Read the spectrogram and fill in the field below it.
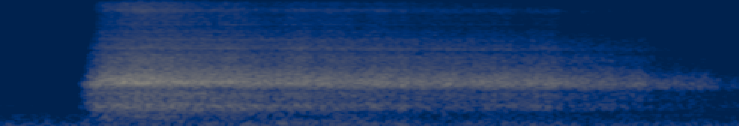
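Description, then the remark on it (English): A long, slow, extended breath out during slow, deep breathing, starting abruptly as a breathy rush and fading gently over about three seconds, with no talking. “Slow extended breath out.”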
